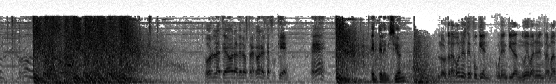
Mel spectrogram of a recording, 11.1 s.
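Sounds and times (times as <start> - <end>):
gunshots fired at a man: 0.6 - 3.3, 6.7 - 7.6, 8.2 - 8.9
speech: 4.3 - 6.7, 7.4 - 11.1.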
